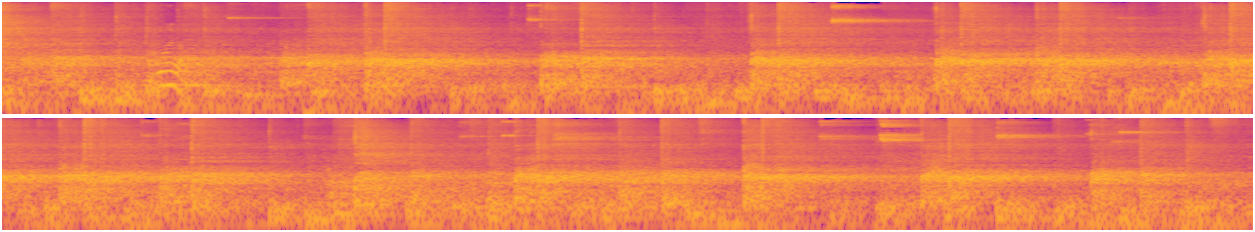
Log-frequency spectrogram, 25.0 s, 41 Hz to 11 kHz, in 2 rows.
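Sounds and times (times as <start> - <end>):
constant background hum: 0.0 - 25.0
shoes squeaking on wooden floor: 1.5 - 2.8, 8.3 - 9.2, 13.9 - 14.4, 17.1 - 18.7, 20.7 - 21.8, 22.5 - 24.3
squash ball cracking off rackets: 7.4 - 24.8.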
